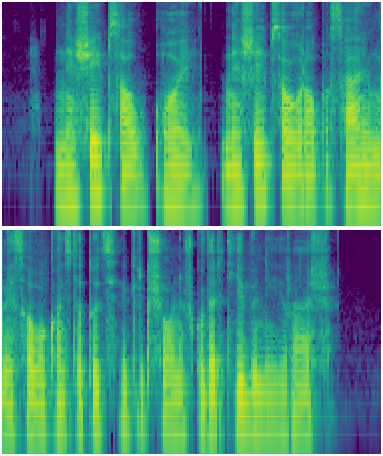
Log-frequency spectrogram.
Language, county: Lithuanian, Klaipėda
